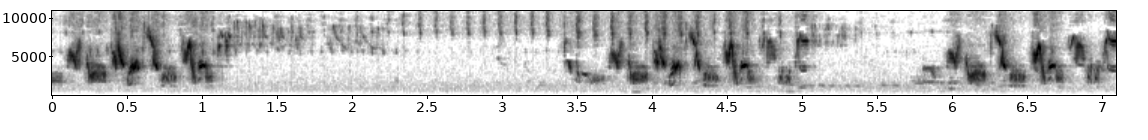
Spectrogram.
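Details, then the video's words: A Lark-like Bunting sings its canary-like song, three quick bursts of bright, twittering, jumbled notes, each about a second long, with a faint high insect buzz between them. "Lark-like Bunting singing"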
